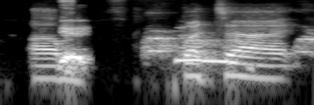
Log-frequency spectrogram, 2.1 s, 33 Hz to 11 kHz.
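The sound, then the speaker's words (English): A small 10-pound rat terrier barks in two bright, harmonic vocal bursts: a short one, then a brief gap, then a longer drawn-out one, fairly loud and clear against a quiet background. “you might hear my dog barking. I have a 10 pound rat terrier that thinks he owns the neighborhood.”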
